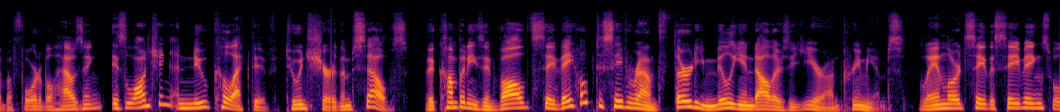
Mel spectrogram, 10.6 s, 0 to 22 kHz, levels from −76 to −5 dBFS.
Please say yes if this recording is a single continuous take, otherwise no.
no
